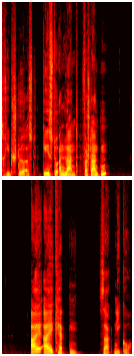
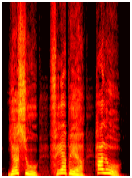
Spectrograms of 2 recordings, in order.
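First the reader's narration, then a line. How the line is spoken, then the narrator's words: Calling out. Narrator (German): ruft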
